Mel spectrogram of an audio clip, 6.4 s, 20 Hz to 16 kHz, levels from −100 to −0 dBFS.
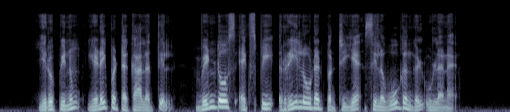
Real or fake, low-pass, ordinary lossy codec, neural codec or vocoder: fake; 9.9 kHz; none; vocoder, 22.05 kHz, 80 mel bands, WaveNeXt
